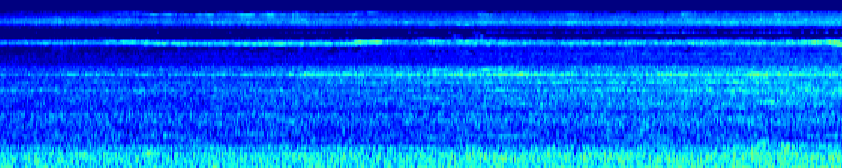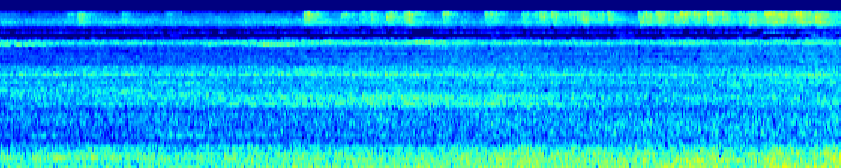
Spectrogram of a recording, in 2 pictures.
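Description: Zurich S-Bahn double-deck electric trains in motion: one pulling out of the platform and accelerating away while another approaches on the neighbouring track. The running noise grows steadily louder.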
